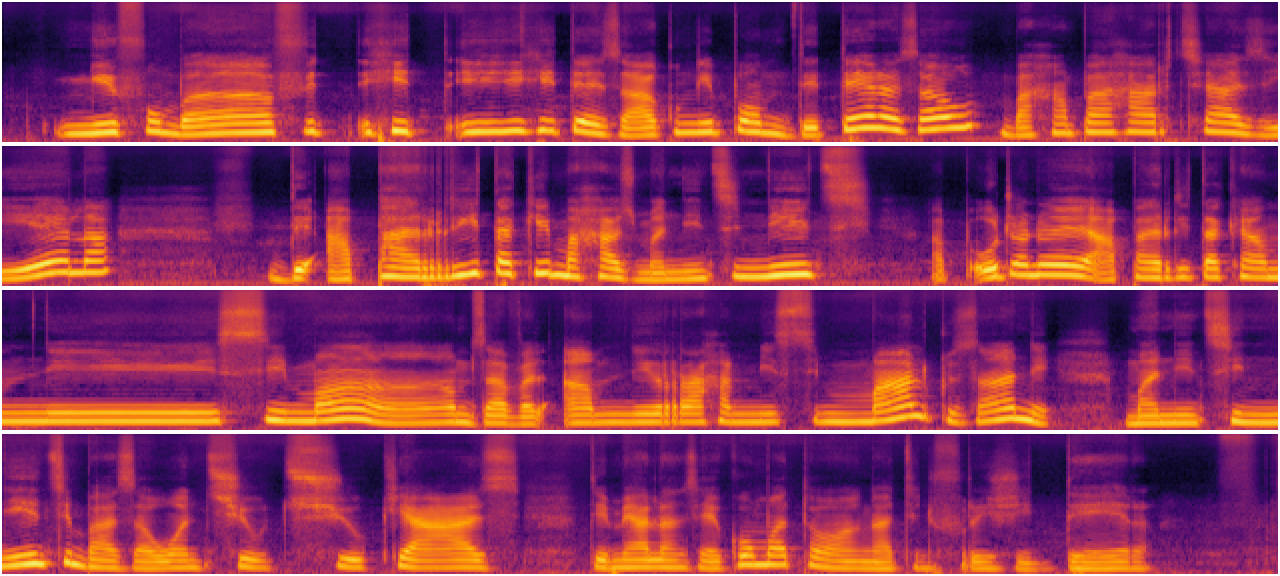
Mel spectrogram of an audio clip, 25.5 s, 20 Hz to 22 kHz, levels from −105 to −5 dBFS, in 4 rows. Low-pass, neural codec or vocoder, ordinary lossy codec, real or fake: none; autoencoder, 48 kHz, 128 numbers a frame, DAC-VAE, trained on Japanese speech; none; fake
